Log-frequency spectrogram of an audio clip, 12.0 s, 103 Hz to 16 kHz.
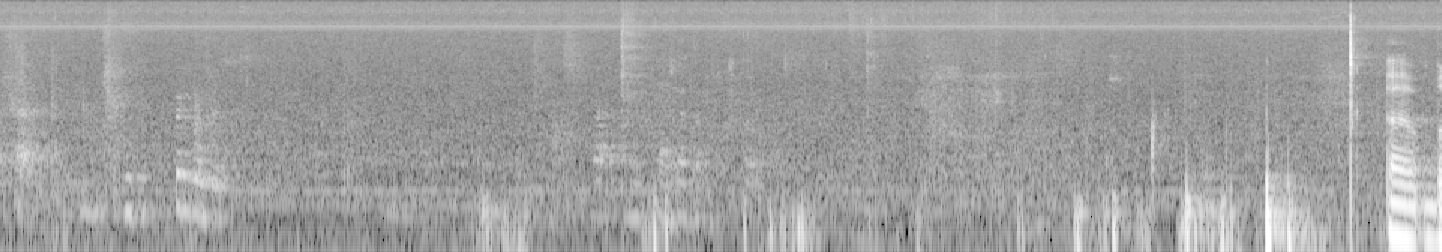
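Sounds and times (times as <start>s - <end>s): microphone handling thumps: 8.4s - 11.1s.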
